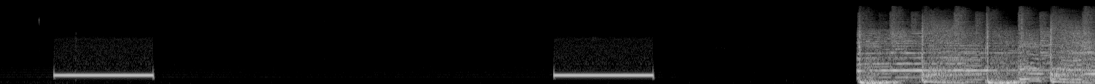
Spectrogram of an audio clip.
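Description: A telephone line's ringing tone on an incoming call: two steady one-second beeps about five seconds apart with silence between, then loud music abruptly starts.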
